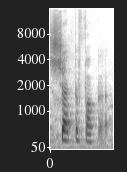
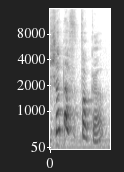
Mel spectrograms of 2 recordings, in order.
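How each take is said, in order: First: Said in the usual way. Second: High, dismissive retort; mock snap. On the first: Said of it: "straight up said". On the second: Alex snapping at Brandon, mocked in a high voice. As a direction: toss it back with a sneer. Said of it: "And Alex turned around and said".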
